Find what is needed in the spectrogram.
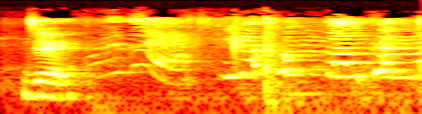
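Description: Children's voices calling out while playing, high and sliding in pitch, after a woman's short word at the start.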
